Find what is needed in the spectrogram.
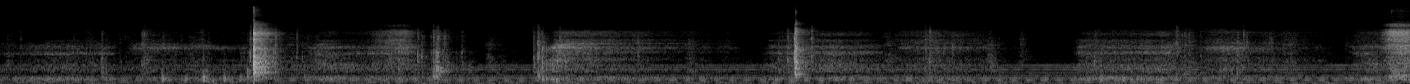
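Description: Hands scattering yellow bell pepper pieces onto salad greens in a steel baking tray: soft rustling in short spells, with two sharp clicks, one about two and a half seconds in and one about eight seconds in. A steady low hum runs underneath.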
